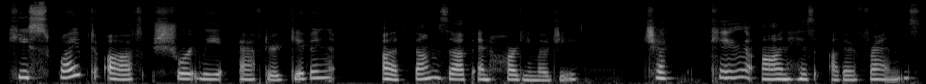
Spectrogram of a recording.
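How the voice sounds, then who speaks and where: A woman's voice: a little high, takes it slowly, mellow. A woman reading fan fiction aloud as an amateur audiobook-style narrator. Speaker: podfic reader.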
